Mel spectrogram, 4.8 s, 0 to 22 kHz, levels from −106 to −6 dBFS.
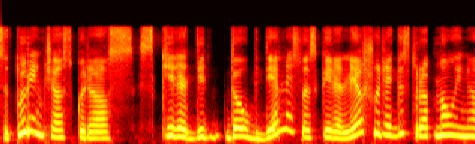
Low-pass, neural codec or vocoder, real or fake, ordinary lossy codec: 9.9 kHz; codec, 32 kHz, 1.9 kbps, SNAC; fake; Opus, 64 kbps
